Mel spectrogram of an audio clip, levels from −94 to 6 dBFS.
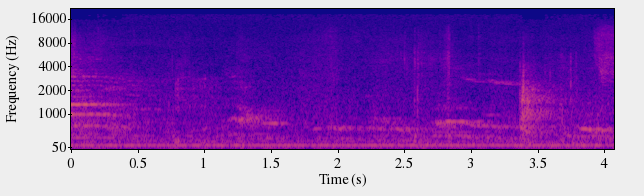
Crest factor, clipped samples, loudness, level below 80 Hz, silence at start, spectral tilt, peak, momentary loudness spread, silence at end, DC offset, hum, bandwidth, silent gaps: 20 dB; under 0.1%; -49 LUFS; -66 dBFS; 0 s; -4.5 dB/octave; -28 dBFS; 8 LU; 0 s; under 0.1%; none; 19 kHz; none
